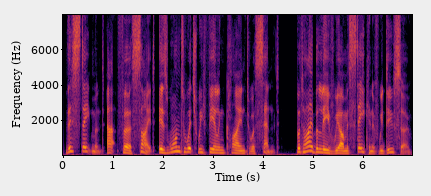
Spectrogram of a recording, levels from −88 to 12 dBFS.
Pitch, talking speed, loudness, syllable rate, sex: 160 Hz, 205 wpm, -19 LUFS, 5.4 syllables/s, male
